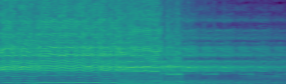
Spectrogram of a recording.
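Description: A man chants loudly through a microphone, and the chant rings on in a large echoing hall.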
